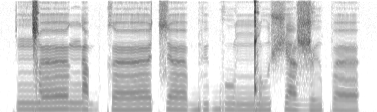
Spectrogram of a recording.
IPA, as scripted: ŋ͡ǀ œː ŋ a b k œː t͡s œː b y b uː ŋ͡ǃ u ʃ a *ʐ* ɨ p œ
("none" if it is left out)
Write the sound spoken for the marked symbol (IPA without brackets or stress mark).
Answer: ʐ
